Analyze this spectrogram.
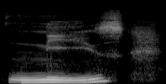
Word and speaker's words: knees: The K is silent. It's just knees.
